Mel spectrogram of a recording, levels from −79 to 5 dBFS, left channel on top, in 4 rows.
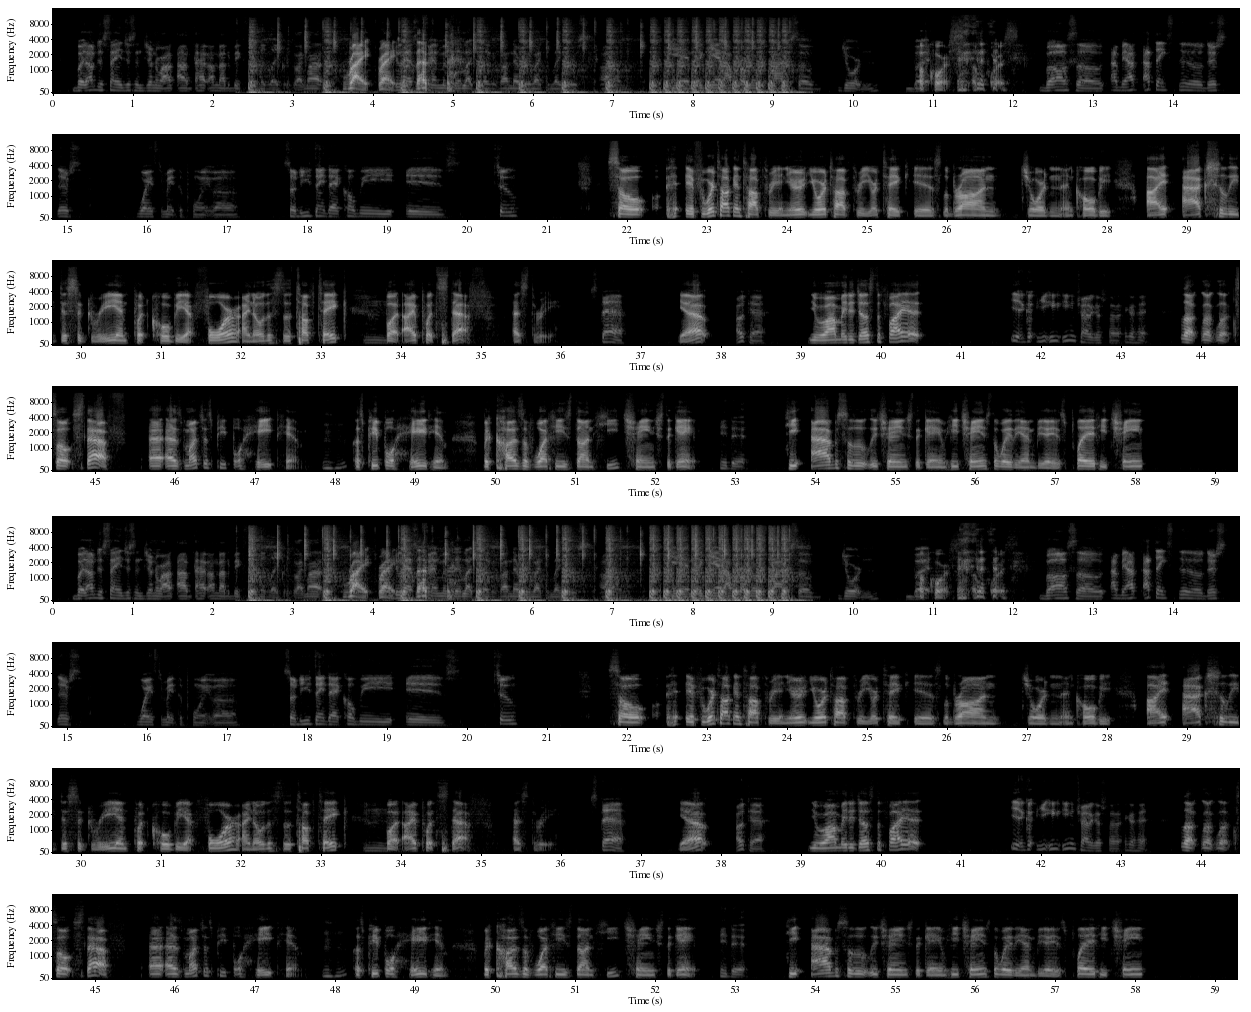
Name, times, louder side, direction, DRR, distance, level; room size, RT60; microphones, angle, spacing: voice 1, 0.3-3.4 4.3-7.2 7.7-9.6 9.9-10.3 10.7-11.0 11.3-15.2 15.9-17.1 17.7-19.9 20.3-20.6 33.5-33.9 36.4-36.9 38.2-38.6 41.6-43.3 47.9-48.2 52.8-53.2, right 1 dB, 10° right, 0.4 m, -47 dB
sound 1, 2.3-9.4, right 2 dB, 55° right, 0.8 m, -36 dB
voice 2, 3.6-4.3 4.5-4.7 4.9-5.1 11.0-11.4 21.4-26.6 26.9-33.2 33.8-35.1 35.4-35.8 37.5-37.8 39.1-40.5 43.8-45.4 45.7-47.5 48.2-52.5 53.6-58.1, left 4 dB, 50° left, 0.6 m, -33 dB
2.4 x 2.2 x 3.0 m
head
